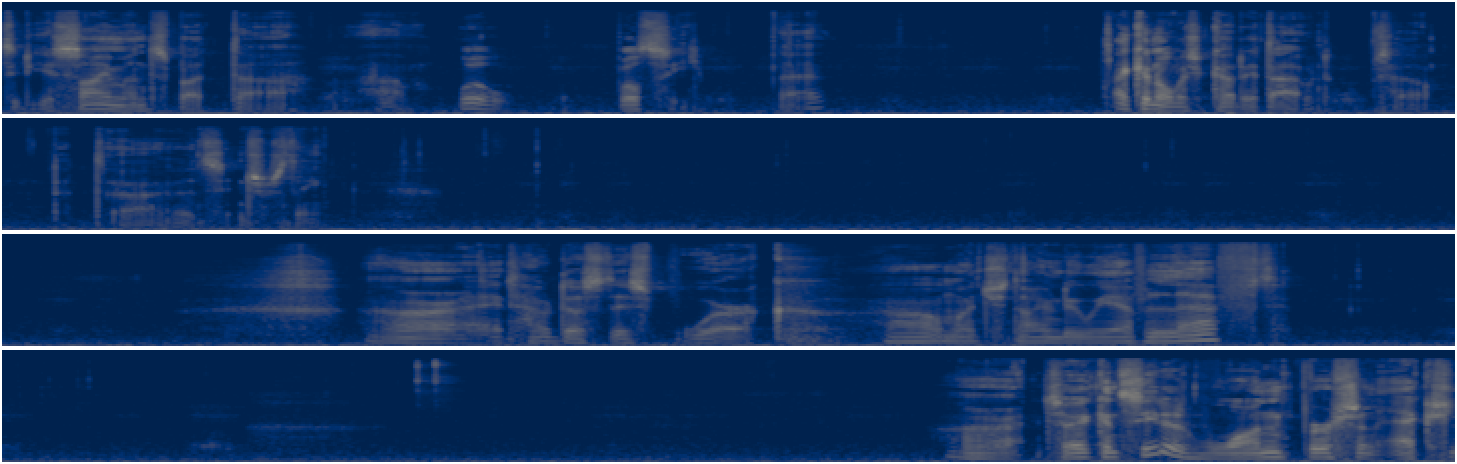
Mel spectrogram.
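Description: A man speaks calmly into a headset microphone, with pauses.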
